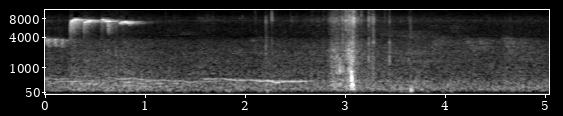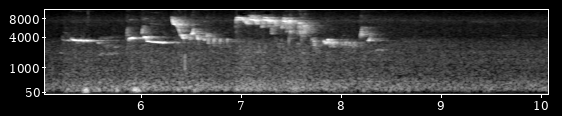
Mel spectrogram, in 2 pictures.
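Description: Small songbird singing: quick runs of short, high, falling chirps, one brief burst at the start and a longer phrase from about five seconds in, with a single sharp click about three seconds in.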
